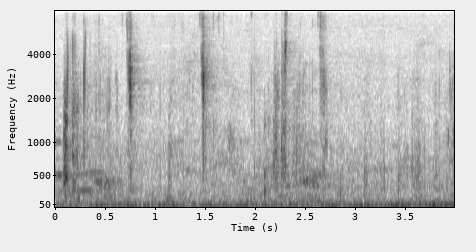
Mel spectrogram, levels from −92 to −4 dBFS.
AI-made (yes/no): no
